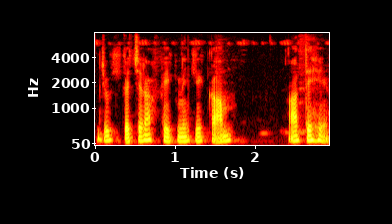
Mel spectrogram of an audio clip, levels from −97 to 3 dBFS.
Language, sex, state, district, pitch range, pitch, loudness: Hindi, male, Bihar, Jamui, 115-140 Hz, 130 Hz, -21 LUFS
